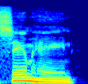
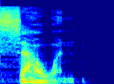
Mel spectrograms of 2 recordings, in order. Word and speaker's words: Samhain: It's not Samhain. It's never been Samhain. It's Samhain. Moving on. Loomis says, so is this not the same Samhain then that Glenn Danzig used for a band name? – No.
